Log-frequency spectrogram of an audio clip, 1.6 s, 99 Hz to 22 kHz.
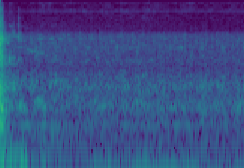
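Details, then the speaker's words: Mercedes Sprinter 311 LWB (2007, 57 plate), 247,000 on the clock, after fixing injector "black death" blamed for dash warnings and a glow plug light. Quiet, steady, low diesel idle with no knocks or misses; it runs smoothly and the glow plug light is off. "oh that sounds all right you know that sounds that sounds fine let's have a look double check now Grand she's running nice running like a dream"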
